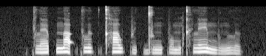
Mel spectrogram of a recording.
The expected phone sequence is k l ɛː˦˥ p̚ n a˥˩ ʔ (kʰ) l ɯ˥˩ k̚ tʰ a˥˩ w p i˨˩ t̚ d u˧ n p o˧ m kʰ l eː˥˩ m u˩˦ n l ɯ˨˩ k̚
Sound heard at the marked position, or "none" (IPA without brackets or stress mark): k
